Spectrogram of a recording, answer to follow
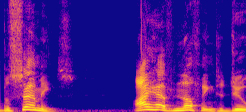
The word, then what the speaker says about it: Buscemi: tape and he said hi this is Steve Buscemi and in the where is it Monroe in in Monroe Michigan there there's a pizza restaurant called Buscemi's.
